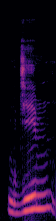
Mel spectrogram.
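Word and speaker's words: جيم: জিহ্বার আগা সামনের উপরে দুই দাঁতের আগার সঙ্গে লাগাইয়া সুন্দরভাবে উচ্চারণ করব সা। এরপর জিম। জিম।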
